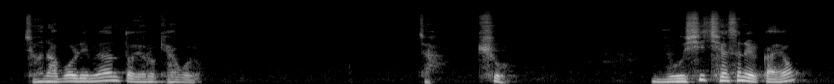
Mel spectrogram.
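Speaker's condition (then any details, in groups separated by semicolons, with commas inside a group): No condition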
